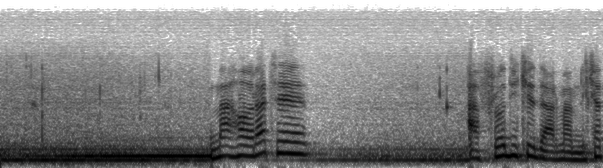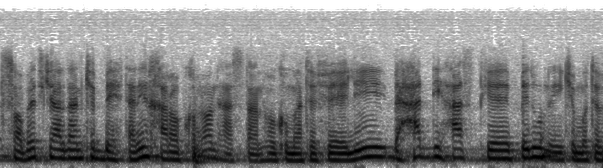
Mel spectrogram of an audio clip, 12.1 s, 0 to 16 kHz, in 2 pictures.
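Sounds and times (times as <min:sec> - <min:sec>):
low electrical hum with hiss: 0:00.0 - 0:12.0.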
